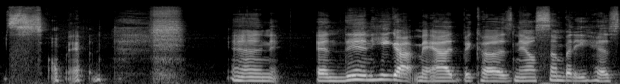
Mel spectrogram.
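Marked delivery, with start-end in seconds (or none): 0.0-1.0 slow, unvoiced, breaking into a laugh; half-whispered laugh through it; hushed giggle. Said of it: "I'm crying".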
